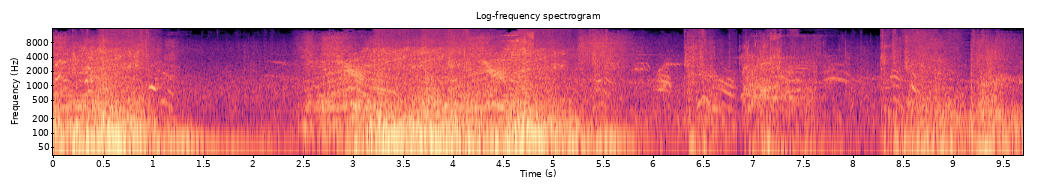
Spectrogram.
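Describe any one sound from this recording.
Game spells whoosh and crackle during a fight.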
